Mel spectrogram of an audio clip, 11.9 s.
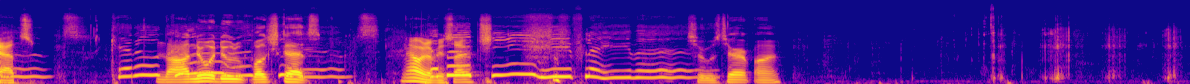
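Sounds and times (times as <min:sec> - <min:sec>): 
speech: 0:00.0 - 0:06.2, 0:06.9 - 0:07.9
crunching potato chips: 0:07.8 - 0:11.8.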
